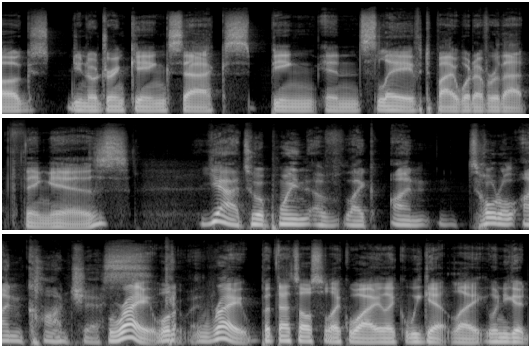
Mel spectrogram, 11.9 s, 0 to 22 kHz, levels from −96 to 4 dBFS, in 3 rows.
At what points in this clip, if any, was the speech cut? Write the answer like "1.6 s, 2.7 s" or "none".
9.2 s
